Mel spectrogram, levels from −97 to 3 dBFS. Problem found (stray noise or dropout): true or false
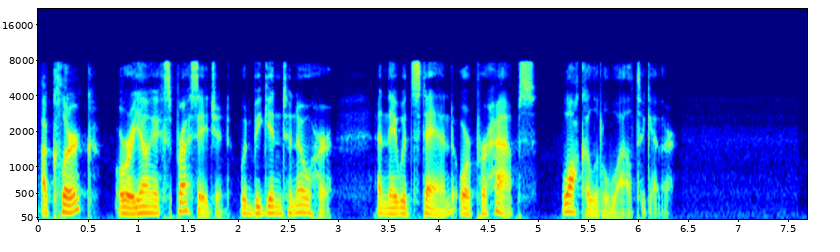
false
